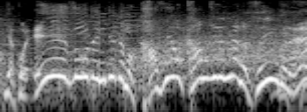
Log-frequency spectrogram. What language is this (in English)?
Japanese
